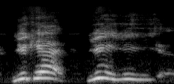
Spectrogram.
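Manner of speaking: high, loud sputtering mock of a complaining gamer; hammed-up indignant stammer; mocking whiny fan. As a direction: mimic the stammering outrage. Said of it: "They're like".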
